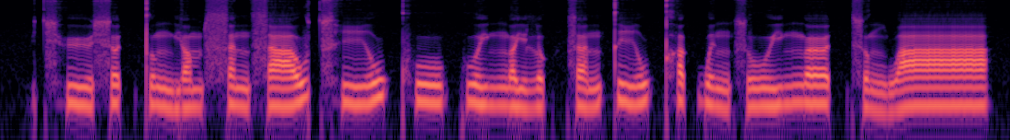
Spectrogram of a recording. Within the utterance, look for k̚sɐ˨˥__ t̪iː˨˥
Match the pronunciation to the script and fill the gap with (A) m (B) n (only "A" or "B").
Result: B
